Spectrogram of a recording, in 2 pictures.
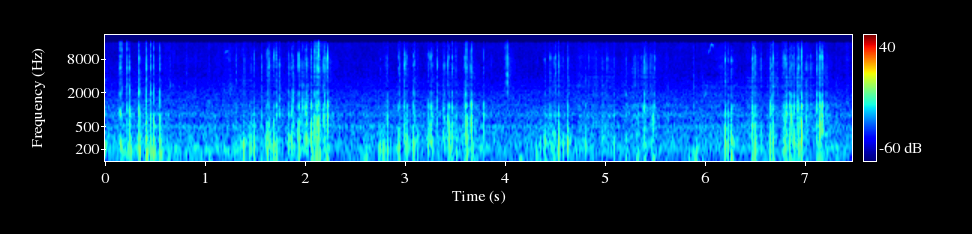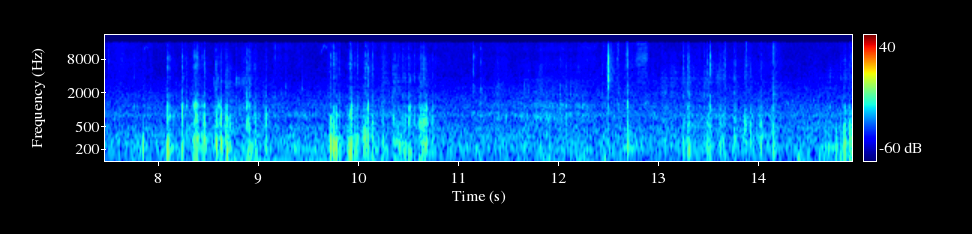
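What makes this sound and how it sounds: Fingertips and nails strum and scratch across the many plastic-tipped bristles of a white plastic paddle hairbrush with a black cushion, held facing the mic. The result is a steady, close run of dry scratching and rapid ticking patter, with clustered bursts of brief clicks that fade almost instantly over a low, muffled bed.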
